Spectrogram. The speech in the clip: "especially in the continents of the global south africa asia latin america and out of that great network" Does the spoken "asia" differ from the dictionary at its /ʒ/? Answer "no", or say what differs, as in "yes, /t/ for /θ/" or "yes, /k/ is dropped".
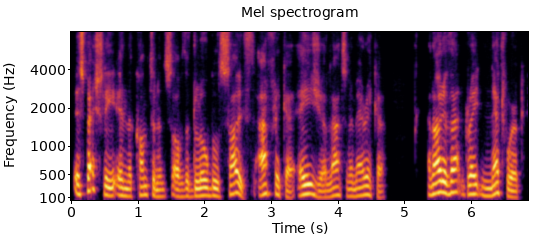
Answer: no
